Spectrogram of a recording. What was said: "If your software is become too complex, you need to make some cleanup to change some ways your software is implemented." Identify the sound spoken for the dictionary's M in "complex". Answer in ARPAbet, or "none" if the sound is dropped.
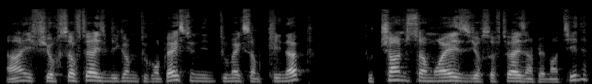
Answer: none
